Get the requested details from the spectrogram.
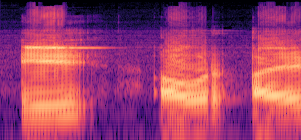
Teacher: ए और ऐ जो ध्वनियाँ होती हैं कंठ और तालु के योग से बने होते हैं, चूंकि आ प्लस ई के योग से बनते हैं। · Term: कंठ तालव्य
